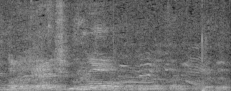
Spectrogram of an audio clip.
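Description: Several people talking over one another: indistinct chatter of voices.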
